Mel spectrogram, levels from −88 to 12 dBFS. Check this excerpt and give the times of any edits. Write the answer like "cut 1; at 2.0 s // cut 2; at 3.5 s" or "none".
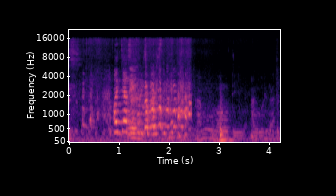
cut 1; at 2.4 s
